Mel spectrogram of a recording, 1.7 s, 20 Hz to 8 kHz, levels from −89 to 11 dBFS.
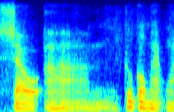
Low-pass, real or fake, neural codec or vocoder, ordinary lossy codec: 7.2 kHz; fake; codec, 16 kHz in and 24 kHz out, 1 kbps, XY-Tokenizer; Opus, 16 kbps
